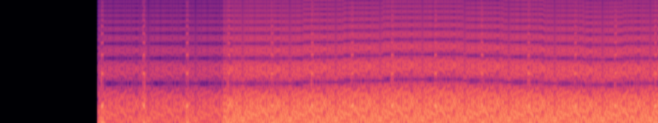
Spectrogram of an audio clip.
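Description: Short electronic blips from an old video game sound at a regular beat.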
